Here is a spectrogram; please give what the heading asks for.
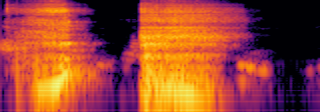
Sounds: Throat clearing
